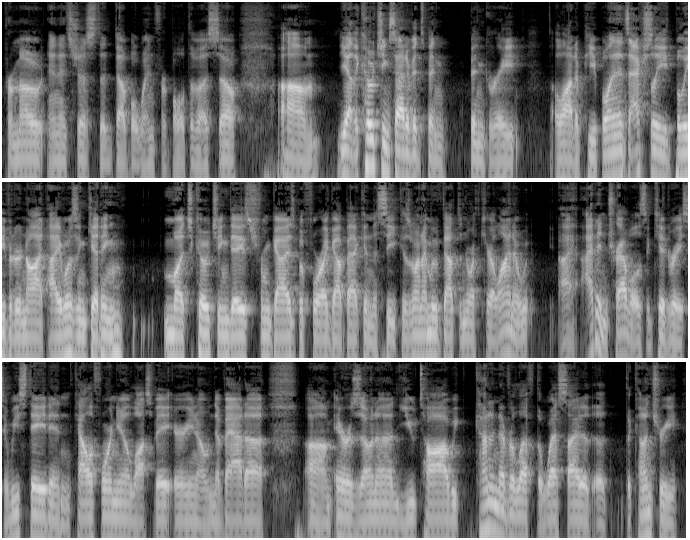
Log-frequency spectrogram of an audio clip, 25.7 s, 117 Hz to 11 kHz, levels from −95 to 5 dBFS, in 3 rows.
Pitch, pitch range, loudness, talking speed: 95 Hz, 90-105 Hz, -19 LUFS, 210 wpm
